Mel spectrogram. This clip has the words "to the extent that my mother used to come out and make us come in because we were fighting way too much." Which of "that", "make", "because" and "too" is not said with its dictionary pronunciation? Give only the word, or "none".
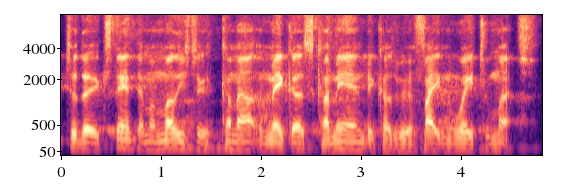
none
